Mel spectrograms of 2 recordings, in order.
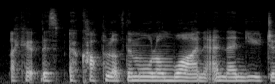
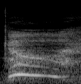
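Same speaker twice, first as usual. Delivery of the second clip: delighted gasp; 12 semitones higher, 4 dB quieter than usual. Real, not acted. Gasp on seeing the lit room.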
